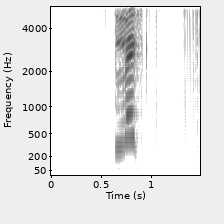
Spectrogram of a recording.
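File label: "lik1", Cantonese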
